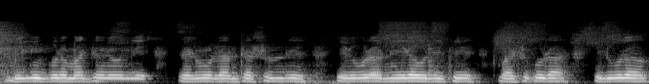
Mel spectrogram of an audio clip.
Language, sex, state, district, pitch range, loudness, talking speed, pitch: Telugu, male, Andhra Pradesh, Srikakulam, 140-145 Hz, -15 LUFS, 75 wpm, 145 Hz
